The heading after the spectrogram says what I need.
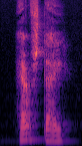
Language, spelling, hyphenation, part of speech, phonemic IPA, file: Dutch, herfsttij, herfst‧tij, noun, /ˈɦɛrfs.tɛi̯/, Nl-herfsttij.ogg
- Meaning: 1. autumn, fall 2. period of decline, final period of a lifetime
